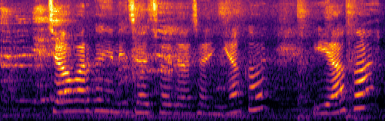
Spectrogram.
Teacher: इ ई का च वर्ग यानी च ञ का य का और तालव्य स का उच्चारण कहां से होता है? तालु से होता है।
